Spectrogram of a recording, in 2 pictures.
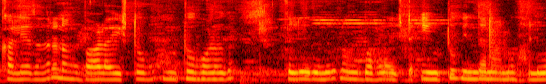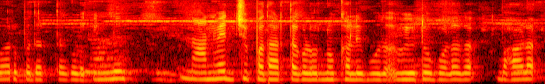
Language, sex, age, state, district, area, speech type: Kannada, female, 30-45, Karnataka, Gadag, rural, spontaneous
